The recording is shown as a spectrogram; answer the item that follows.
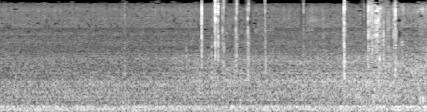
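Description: A car's engine idling, a steady low hum heard from inside the cabin, with a few sharp clicks in the second half.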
